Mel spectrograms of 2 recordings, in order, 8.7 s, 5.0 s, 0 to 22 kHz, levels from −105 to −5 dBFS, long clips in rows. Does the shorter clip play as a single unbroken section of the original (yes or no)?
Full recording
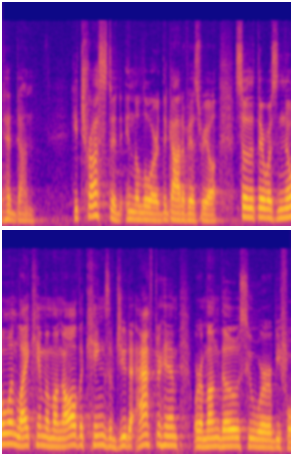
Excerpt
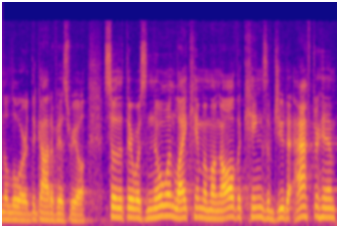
yes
